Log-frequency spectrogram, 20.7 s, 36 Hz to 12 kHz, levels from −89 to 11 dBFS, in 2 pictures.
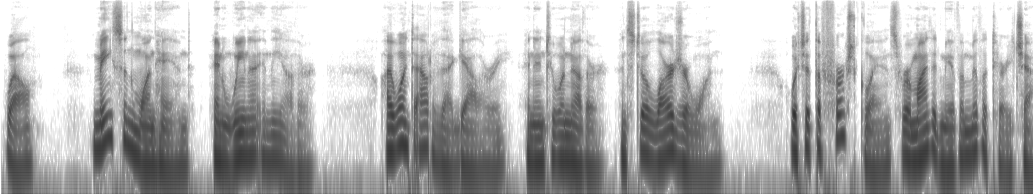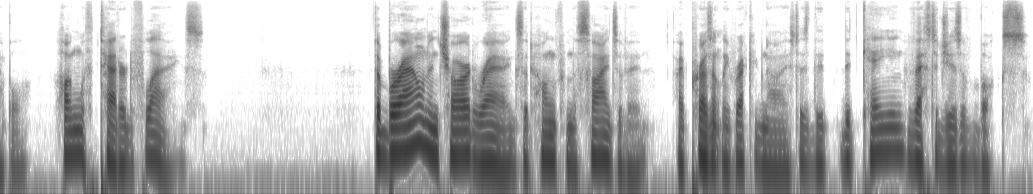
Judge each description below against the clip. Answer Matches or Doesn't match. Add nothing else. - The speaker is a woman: Doesn't match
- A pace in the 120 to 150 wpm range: Doesn't match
